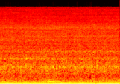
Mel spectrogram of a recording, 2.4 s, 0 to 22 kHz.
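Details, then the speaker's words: 1968 Ford Mustang 289 V8 after carburetor rebuild, warmed up with choke wide open: steady low idle with a slightly uneven, lumpy beat, not unstable but rougher than it should be; rough idle, owner unsure if misfiring. "What it is doing, it seems to be, I don't know if it's misfiring or if it's just 1968 engine idling away. Seems to have a little bit of a rough"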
